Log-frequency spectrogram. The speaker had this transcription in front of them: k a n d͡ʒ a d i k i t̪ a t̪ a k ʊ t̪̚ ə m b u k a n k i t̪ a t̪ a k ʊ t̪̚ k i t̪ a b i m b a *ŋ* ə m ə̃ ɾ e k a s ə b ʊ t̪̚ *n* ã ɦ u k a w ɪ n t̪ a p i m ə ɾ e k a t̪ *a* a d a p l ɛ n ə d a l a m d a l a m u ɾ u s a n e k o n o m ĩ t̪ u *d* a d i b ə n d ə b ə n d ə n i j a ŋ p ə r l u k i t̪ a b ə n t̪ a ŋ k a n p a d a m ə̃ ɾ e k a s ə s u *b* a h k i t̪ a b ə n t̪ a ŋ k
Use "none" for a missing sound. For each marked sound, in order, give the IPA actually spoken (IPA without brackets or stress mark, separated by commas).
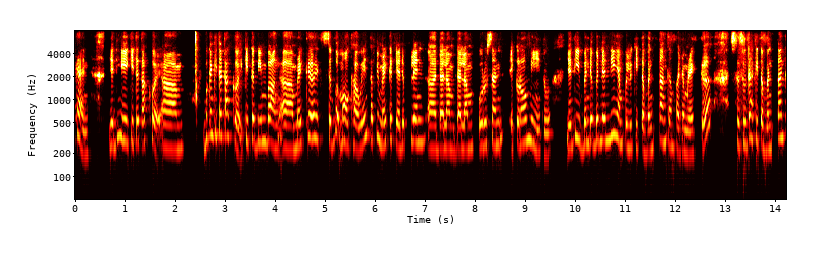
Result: ŋ, m, i, d͡ʒ, d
